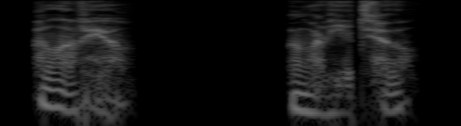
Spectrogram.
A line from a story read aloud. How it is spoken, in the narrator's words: Jinx murmured back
